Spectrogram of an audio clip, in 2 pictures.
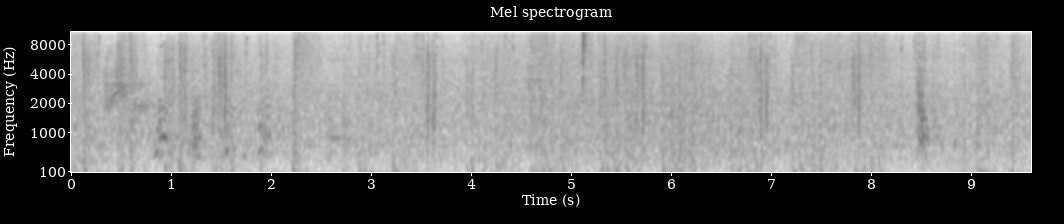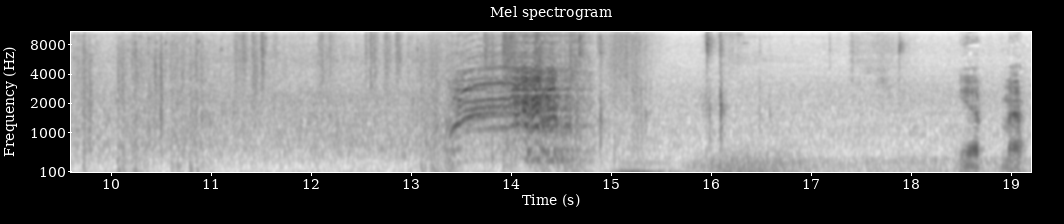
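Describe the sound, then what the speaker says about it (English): Continuous galloping hoofbeats patter quickly through snow beneath a voice in the video game Assassin's Creed III, with a horse neighing loudly near the end amid faint wind. "Horses have basically no penalty when running through the snow,"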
